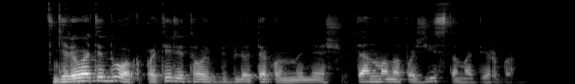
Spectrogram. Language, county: Lithuanian, Klaipėda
